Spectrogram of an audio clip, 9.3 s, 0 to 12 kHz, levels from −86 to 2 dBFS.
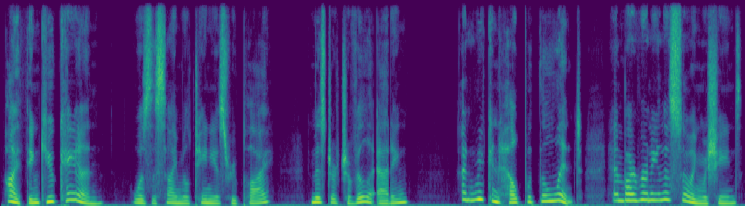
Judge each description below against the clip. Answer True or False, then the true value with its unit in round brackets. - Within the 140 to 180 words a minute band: True (155 wpm)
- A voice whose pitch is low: False (265 Hz)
